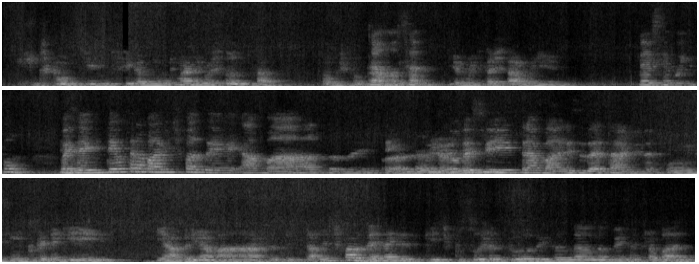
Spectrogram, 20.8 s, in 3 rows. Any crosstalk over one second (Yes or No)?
Yes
